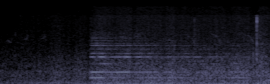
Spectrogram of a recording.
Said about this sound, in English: At that moment, the church bells began to ring. The sound reached his ears. Above the sounds of the wind, and he stood there listening to the bells.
